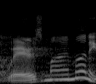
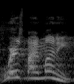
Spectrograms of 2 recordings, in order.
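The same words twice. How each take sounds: First: It is said slowly. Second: It is said fast.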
